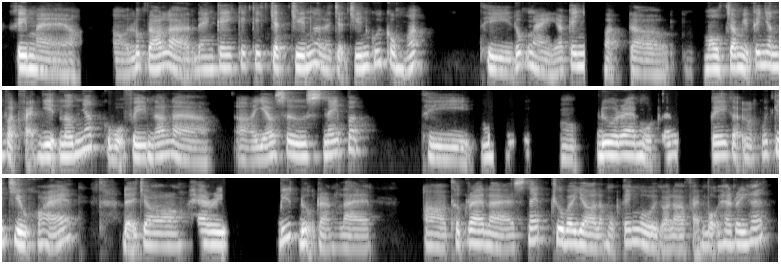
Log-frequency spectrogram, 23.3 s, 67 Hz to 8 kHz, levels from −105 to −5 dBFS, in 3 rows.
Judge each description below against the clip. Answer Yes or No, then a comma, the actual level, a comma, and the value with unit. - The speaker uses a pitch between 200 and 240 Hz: No, high, 190 Hz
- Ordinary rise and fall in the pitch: Yes, average, 4.3 semitones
